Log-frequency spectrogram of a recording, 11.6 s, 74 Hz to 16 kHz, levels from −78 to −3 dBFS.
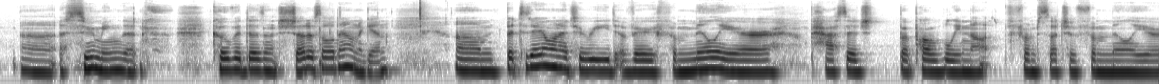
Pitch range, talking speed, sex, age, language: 165-195 Hz, 145 wpm, female, 20-39, English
